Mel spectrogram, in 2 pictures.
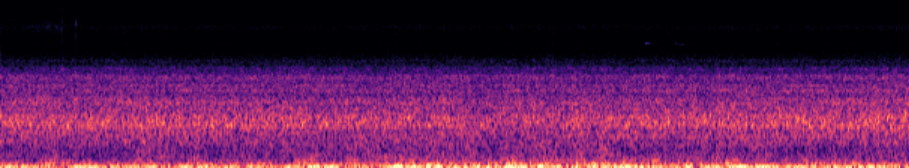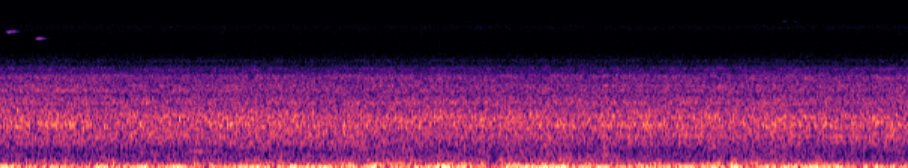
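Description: Long-distance passenger train running along the track, heard from inside the carriage: a steady rolling rumble of wheels on rails.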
